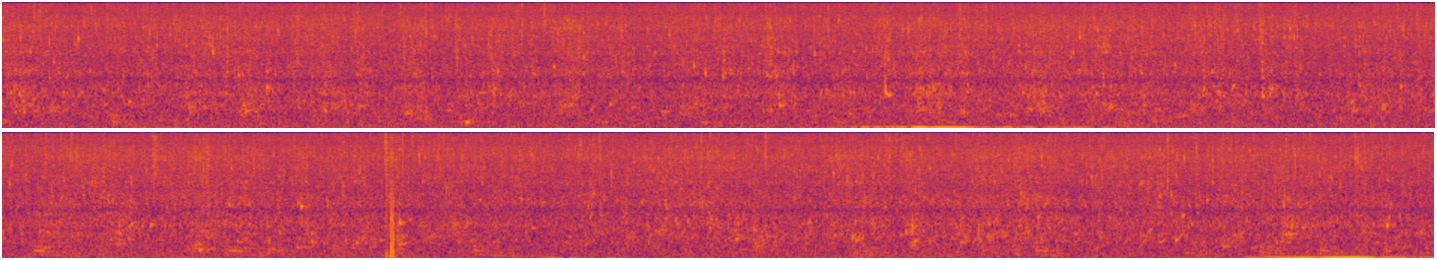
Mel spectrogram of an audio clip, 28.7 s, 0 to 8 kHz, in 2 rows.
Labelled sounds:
9.1	9.4	water noise, 0.78 to 1.1 kHz

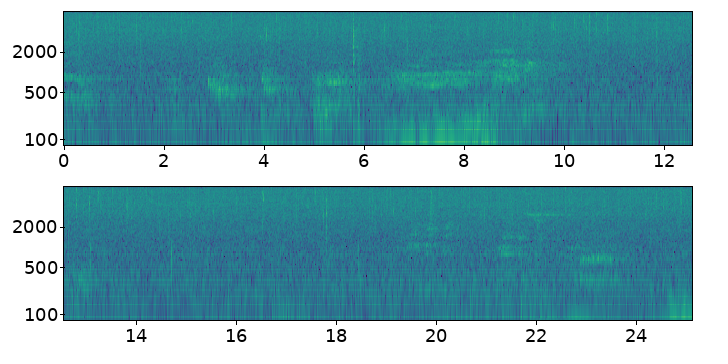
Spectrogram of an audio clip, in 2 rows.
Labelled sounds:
6.6	6.9	humpback whale, 0.78 to 1.1 kHz
7.6	9.5	humpback whale, 0.91 to 2.2 kHz
19.4	20.1	humpback whale, 0.94 to 2.0 kHz
21.2	22.1	humpback whale, 0.78 to 3.4 kHz

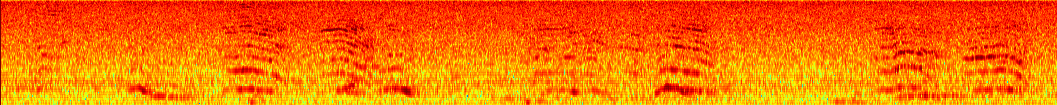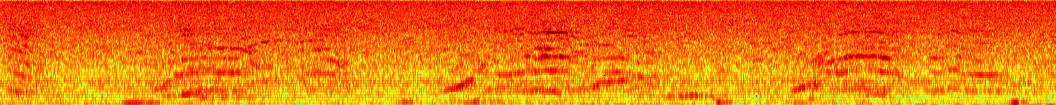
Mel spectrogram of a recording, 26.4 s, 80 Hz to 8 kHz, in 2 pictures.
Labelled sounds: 2.8	3.4	humpback whale, 0.93 to 3.8 kHz
4.0	5.4	humpback whale, 0.90 to 3.5 kHz
6.7	7.0	humpback whale, 0.90 to 3.5 kHz
7.7	8.9	humpback whale, 0.93 to 3.8 kHz
10.9	12.7	humpback whale, 0.96 to 3.8 kHz
15.4	16.4	humpback whale, 0.86 to 2.1 kHz
17.1	17.5	humpback whale, 1.2 to 2.0 kHz
19.4	21.3	humpback whale, 0.80 to 3.6 kHz
23.7	24.5	humpback whale, 0.86 to 3.2 kHz
25.3	25.7	humpback whale, 0.86 to 0.99 kHz

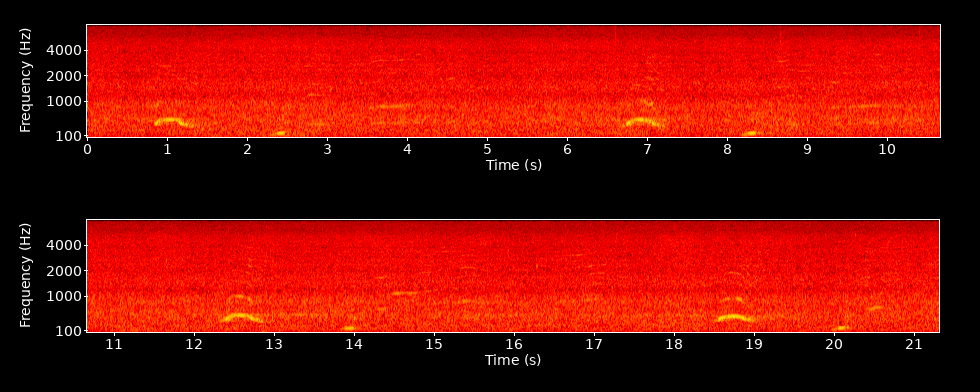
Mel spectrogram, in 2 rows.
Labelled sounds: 3.6	4.0	humpback whale, 0.81 to 0.97 kHz
14.5	14.8	humpback whale, 1.0 to 1.2 kHz
16.6	16.9	humpback whale, 3.0 to 3.1 kHz

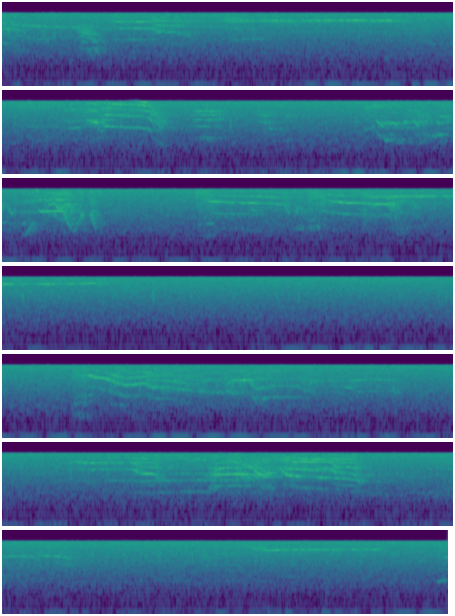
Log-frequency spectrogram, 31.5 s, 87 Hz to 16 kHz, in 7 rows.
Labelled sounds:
0.0	4.1	killer whale, northern resident, G clan, 0.80 to 5.2 kHz
4.8	6.8	killer whale, northern resident, G clan, 1.2 to 8.0 kHz
8.1	9.7	killer whale, northern resident, G clan, 0.83 to 8.0 kHz
11.1	14.6	killer whale, northern resident, G clan, 1.3 to 6.9 kHz
18.9	22.0	killer whale, northern resident, G clan, 0.90 to 4.3 kHz
23.2	26.6	killer whale, northern resident, G clan, 0.80 to 6.7 kHz
27.0	27.8	killer whale, northern resident, G clan, 2.6 to 3.4 kHz
29.2	30.9	killer whale, northern resident, G clan, 3.6 to 4.8 kHz

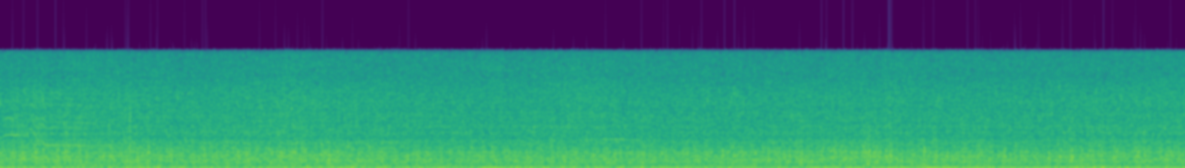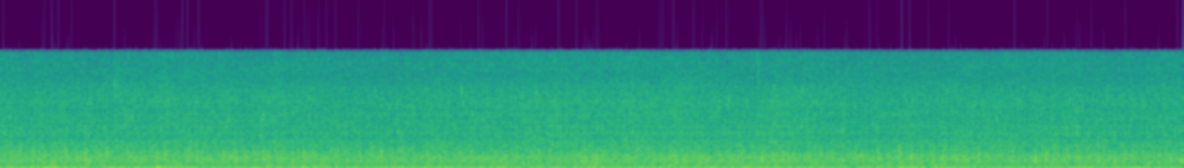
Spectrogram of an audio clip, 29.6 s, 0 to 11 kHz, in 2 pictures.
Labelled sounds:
0.0	0.9	killer whale, Bigg's (transient), 1.5 to 2.2 kHz
7.5	7.9	killer whale, Bigg's (transient), 1.9 to 2.0 kHz

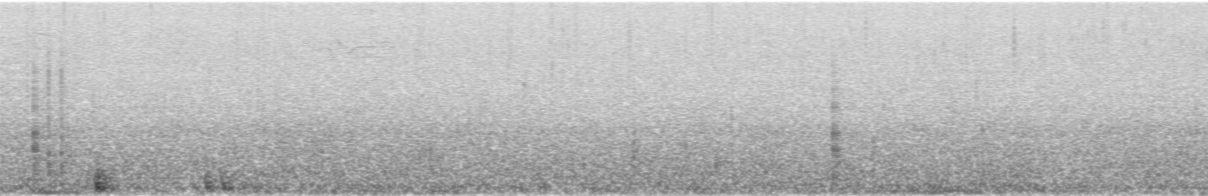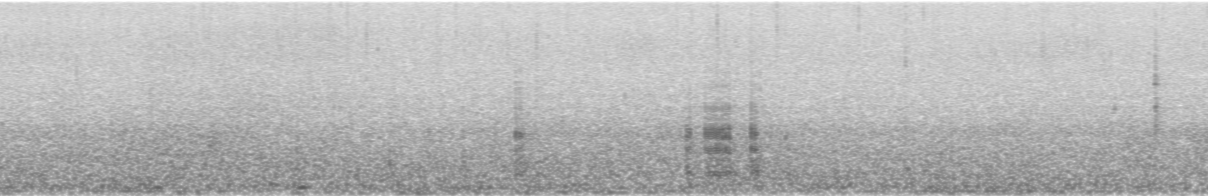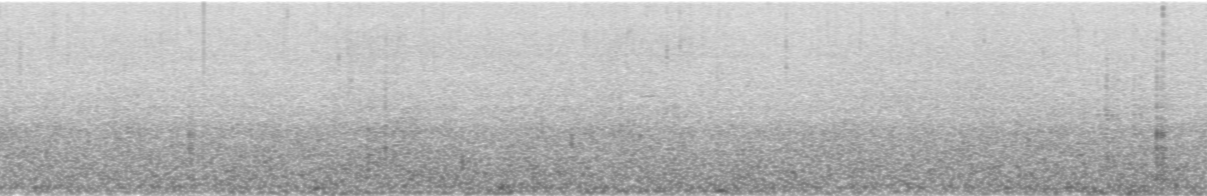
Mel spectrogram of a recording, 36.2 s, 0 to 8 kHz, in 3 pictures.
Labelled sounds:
19.1	19.4	croaking sound likely from a nearby submerged object, 0.78 to 1.0 kHz

